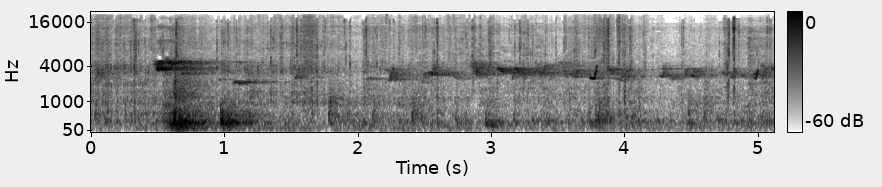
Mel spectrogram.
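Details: Calm chicken chirping: high, thin peeps repeat in a loose chorus, broken early by a loud low thump and followed by soft rustling and tapping.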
